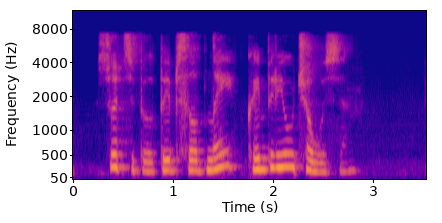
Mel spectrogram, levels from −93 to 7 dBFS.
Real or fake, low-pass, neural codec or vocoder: fake; 7.2 kHz; codec, 16 kHz, 2 kbps, X-Codec, HuBERT features, trained on LibriSpeech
